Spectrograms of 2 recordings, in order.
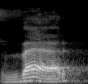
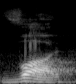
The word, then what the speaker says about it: were: They always say that it is where but this is not the correct pronunciation. The correct pronunciation is were.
